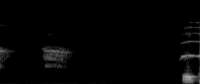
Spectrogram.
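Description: Two short, faint bird calls about half a second apart.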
